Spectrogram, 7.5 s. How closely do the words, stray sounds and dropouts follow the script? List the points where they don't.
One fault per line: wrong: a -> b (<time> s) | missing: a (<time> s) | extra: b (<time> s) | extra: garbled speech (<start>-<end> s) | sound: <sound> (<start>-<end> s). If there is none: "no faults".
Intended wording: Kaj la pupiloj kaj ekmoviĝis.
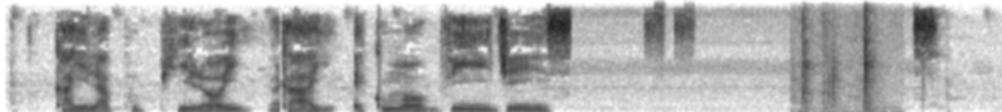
sound: laugh (4.8-5.2 s)
sound: squeak (5.9-6.8 s)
